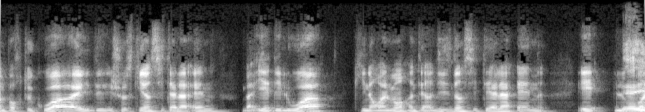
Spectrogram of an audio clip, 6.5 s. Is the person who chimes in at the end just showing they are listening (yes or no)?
no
